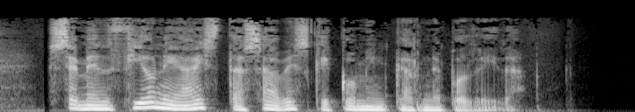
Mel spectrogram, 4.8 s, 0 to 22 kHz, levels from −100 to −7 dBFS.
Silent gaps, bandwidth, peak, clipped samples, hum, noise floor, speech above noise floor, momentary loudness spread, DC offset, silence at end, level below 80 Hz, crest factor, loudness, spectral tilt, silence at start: none; 11.5 kHz; -4 dBFS; under 0.1%; none; -66 dBFS; 49 dB; 11 LU; under 0.1%; 0.85 s; -36 dBFS; 14 dB; -18 LUFS; -5 dB/octave; 0 s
